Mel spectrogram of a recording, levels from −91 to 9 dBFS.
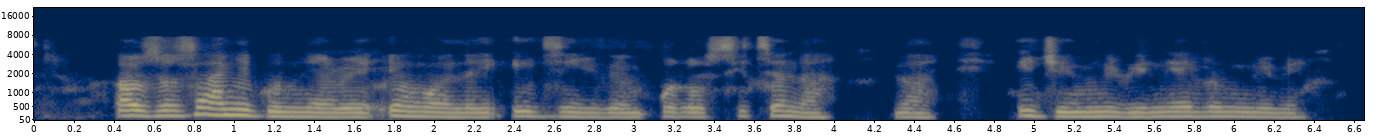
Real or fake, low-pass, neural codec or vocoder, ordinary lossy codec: fake; none; codec, 16 kHz, 2 kbps, FreqCodec, smaller model; none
